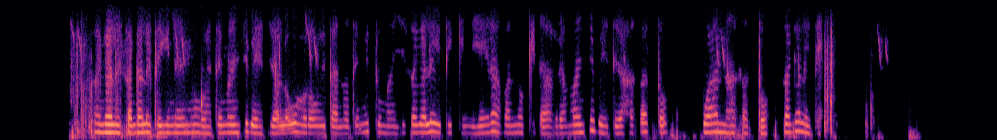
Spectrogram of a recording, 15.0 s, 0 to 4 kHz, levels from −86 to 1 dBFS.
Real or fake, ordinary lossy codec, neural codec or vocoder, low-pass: real; Opus, 16 kbps; none; 3.6 kHz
